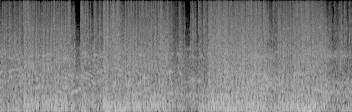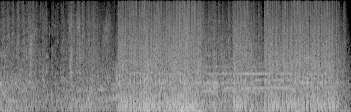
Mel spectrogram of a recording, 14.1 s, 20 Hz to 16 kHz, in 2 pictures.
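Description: Bursts of PPSh submachine gun fire and surrounding battle gunfire in Call of Duty 2's Stalingrad fighting, loud, dense and rapid, in long stretches broken by short pauses, with a voice talking over it.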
